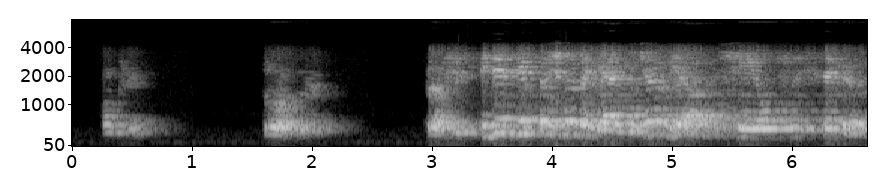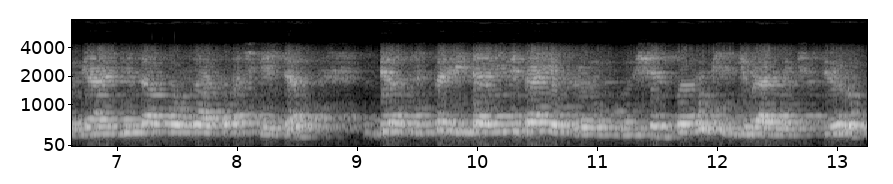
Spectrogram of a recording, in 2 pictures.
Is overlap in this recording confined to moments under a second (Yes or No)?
No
